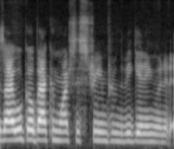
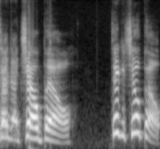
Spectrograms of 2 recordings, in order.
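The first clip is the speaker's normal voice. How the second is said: put-on wide-eyed emoticon face voice; 3 semitones higher, 7 dB louder than usual. Reading out a chat message as an impression of the 8-O face. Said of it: "That's my impression of the eight dash O face".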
